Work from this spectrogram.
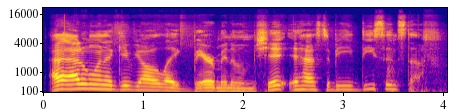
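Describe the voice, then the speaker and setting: A man's voice: animated, fairly quick, a little mellow. A young man talking casually to his live-stream chat, rambling and cursing freely as he fiddles with his setup. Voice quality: medium-pitched voice, neither deep nor high.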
